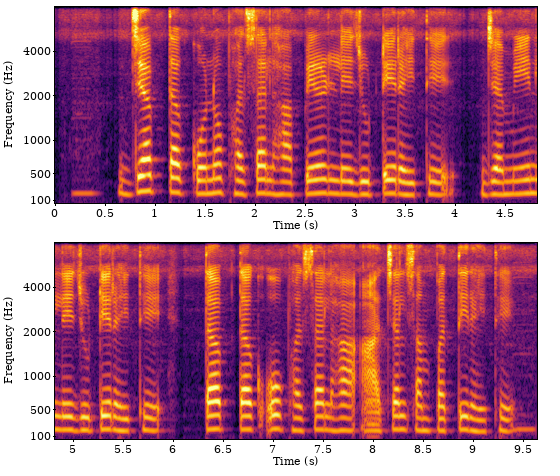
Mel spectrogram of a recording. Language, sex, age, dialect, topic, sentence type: Chhattisgarhi, female, 18-24, Eastern, banking, statement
